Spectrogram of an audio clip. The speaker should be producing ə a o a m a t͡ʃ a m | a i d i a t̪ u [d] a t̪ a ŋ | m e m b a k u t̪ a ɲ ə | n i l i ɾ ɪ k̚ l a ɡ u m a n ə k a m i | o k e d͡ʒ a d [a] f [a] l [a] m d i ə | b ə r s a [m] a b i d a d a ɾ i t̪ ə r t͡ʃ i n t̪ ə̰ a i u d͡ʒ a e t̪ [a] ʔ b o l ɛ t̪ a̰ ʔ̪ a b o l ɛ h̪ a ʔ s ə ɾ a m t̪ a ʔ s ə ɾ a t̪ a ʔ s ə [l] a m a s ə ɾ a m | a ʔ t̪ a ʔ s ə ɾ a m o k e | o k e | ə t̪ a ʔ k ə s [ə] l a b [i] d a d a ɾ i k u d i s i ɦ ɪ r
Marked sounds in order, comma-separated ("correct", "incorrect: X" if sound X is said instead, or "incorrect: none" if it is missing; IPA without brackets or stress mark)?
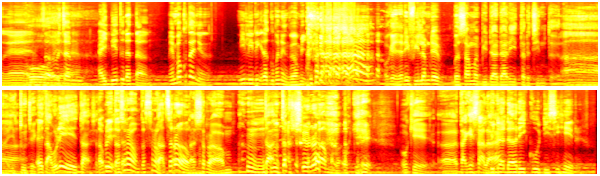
correct, incorrect: i, incorrect: i, incorrect: ə, correct, correct, incorrect: ɾ, incorrect: a, correct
